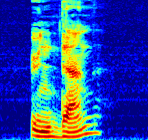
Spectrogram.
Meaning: 1. turkey-hen (a female turkey) 2. turkey meat (of a male or a female turkey)
- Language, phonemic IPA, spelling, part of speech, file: French, /dɛ̃d/, dinde, noun, Fr-dinde.ogg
